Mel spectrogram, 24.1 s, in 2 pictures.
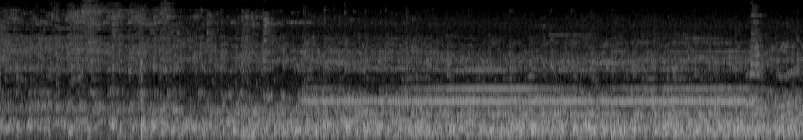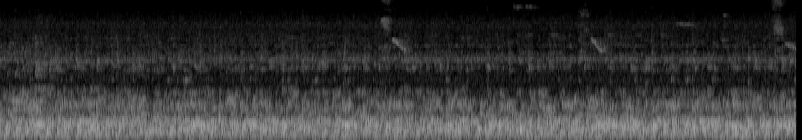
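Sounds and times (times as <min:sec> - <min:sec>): train wheels rumbling on track: 0:00.0 - 0:24.0
steady high tone: 0:04.5 - 0:12.8.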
